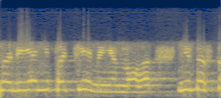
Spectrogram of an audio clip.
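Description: A caller's voice speaking over a telephone line, thin and cut off above the middle range, with drawn-out vowels.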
